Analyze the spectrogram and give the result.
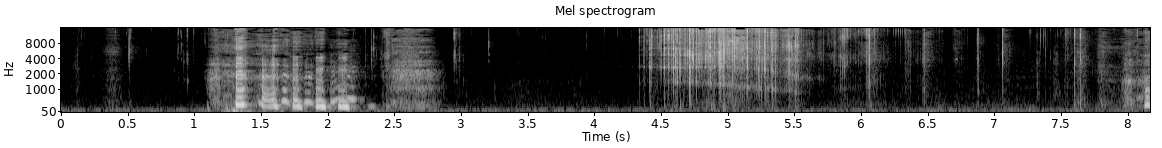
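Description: A loud, wet crunch of someone biting into and chewing celery with peanut butter for ASMR, followed by softer clicking chews. A short hummed vocal sound comes just before the bite.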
